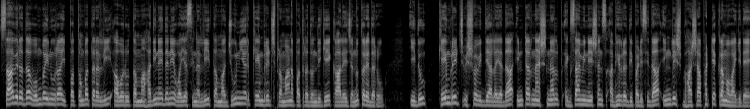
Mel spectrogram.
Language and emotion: Kannada, neutral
